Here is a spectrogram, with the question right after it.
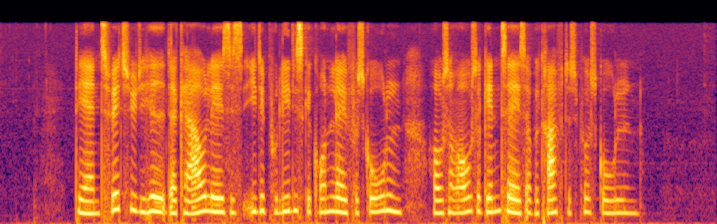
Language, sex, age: Danish, female, 28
